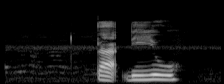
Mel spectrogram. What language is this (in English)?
Thai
